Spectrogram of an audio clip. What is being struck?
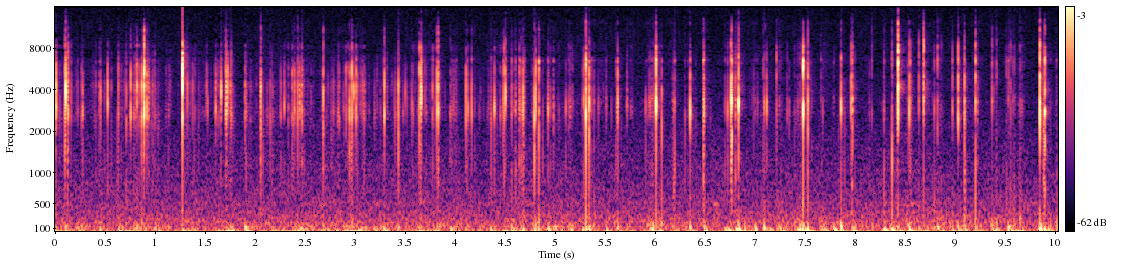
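Small stack of plastic Lego bricks.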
